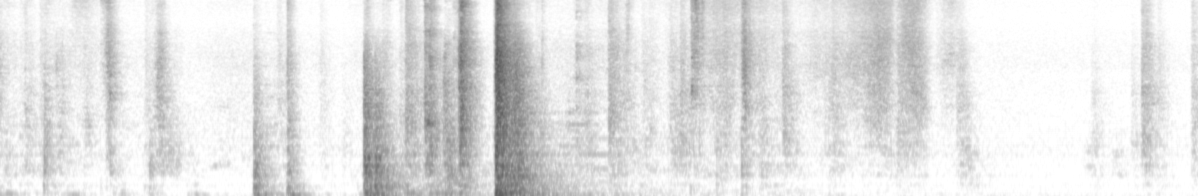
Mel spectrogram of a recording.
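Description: A loose door on a Holden HG comes off its hinges: a few heavy metallic clunks and thuds, close by, with quieter knocks and handling noises between them.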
